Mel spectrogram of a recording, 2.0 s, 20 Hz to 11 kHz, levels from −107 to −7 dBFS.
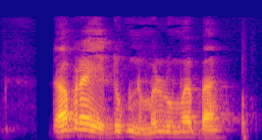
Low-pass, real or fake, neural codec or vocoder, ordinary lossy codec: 7.2 kHz; real; none; AAC, 48 kbps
